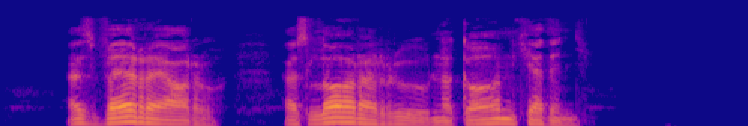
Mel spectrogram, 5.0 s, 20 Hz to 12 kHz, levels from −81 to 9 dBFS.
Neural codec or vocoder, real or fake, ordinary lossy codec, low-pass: none; real; AAC, 48 kbps; 7.2 kHz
